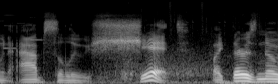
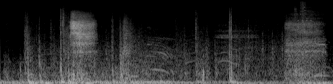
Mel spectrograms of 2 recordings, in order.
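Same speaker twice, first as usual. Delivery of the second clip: exasperated high laugh; 8 dB quieter than usual. Real, not acted. Laughs after ranting about teammates.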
